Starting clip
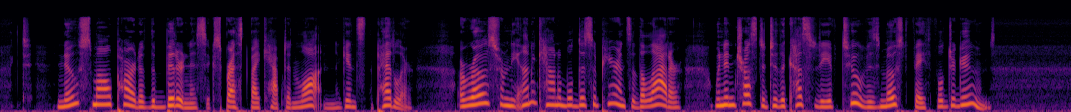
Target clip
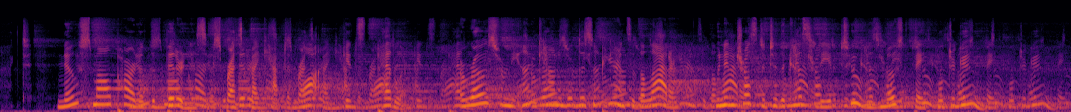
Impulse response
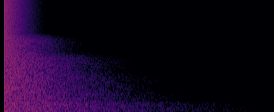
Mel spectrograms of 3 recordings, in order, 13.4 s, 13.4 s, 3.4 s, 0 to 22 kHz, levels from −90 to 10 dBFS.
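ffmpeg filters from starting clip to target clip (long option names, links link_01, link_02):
-filter_complex "[0:a]lowpass=8100,asplit=2[link_01][link_02];[link_02]adelay=886,lowpass=frequency=3700:poles=1,volume=-6.5dB,asplit=2[link_03][link_04];[link_04]adelay=886,lowpass=frequency=3700:poles=1,volume=0.42,asplit=2[link_05][link_06];[link_06]adelay=886,lowpass=frequency=3700:poles=1,volume=0.42,asplit=2[link_07][link_08];[link_08]adelay=886,lowpass=frequency=3700:poles=1,volume=0.42,asplit=2[link_09][link_10];[link_10]adelay=886,lowpass=frequency=3700:poles=1,volume=0.42[link_11];[link_01][link_03][link_05][link_07][link_09][link_11]amix=inputs=6:normalize=0,asplit=2[link_12][link_13];[1:a]atrim=start_sample=2205,highshelf=frequency=5100:gain=11,adelay=130[link_14];[link_13][link_14]afir=irnorm=-1:irlink=0,volume=-21.5dB[link_15];[link_12][link_15]amix=inputs=2:normalize=0,volume=1dB"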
